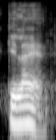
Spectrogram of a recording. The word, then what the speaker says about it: Ghislaine: All right, we finally hear how her name is supposed to be pronounced, Ghislaine.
